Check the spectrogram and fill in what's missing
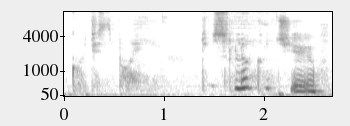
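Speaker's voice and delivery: soft unvoiced whisper; whispered praise to dog. Real, not acted. Owner admiring her sleeping dog, tender whisper. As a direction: breathe the praise without voice.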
